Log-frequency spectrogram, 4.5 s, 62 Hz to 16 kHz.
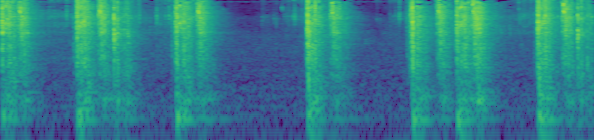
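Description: Redcat 1959 Impala RC lowrider hopping on a wooden tabletop: its suspension servos whirr briefly and the car knocks down hard on the wood, about seven times at an uneven pace.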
